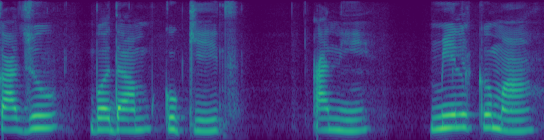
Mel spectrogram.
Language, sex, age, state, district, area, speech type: Goan Konkani, female, 18-30, Goa, Ponda, rural, read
